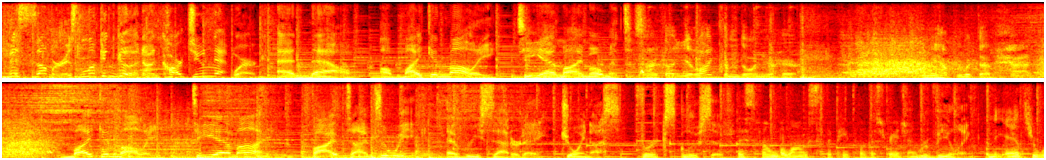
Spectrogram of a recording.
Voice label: Male Voice Over Talents Promo

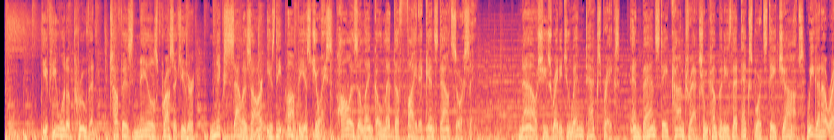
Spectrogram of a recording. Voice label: Male Voice Over Talents Political

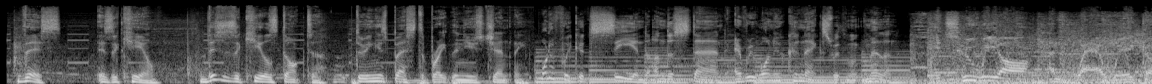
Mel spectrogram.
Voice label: Male Voice Over Talents Commercial

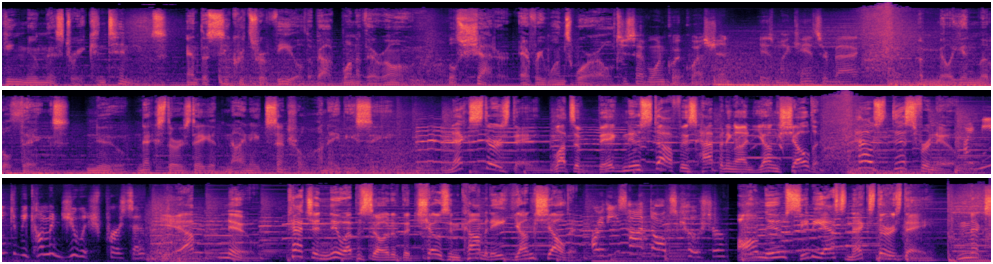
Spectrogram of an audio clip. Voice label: Male Voice Over Talents Promo

